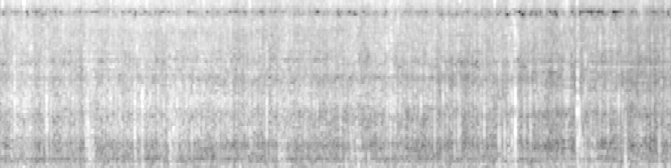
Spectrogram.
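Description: Boiled shrimp pieces and chopped garlic sizzling steadily in hot oil in a kadai, stirred with a wooden spatula that gives a few light scrapes.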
